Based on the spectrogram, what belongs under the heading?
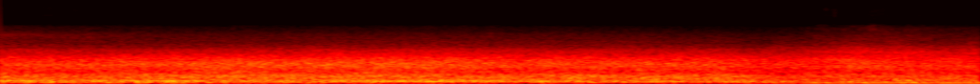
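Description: Diesel multiple-unit train running as it draws away along the line: a steady low hum in a wash of outdoor noise, easing off a little near the end.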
